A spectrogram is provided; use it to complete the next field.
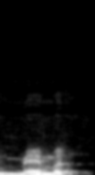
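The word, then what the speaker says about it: Mehmet: तुर्क लैंग्वेज में मोहम्मद की प्रोनाउंसिएशन मेहमत के नाम से होती है, तो कहीं मेहमत लिखा हो तो इससे मुराद आगे लास्ट में डी के बजाय टी आता है, टी फॉर टॉयज, तो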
